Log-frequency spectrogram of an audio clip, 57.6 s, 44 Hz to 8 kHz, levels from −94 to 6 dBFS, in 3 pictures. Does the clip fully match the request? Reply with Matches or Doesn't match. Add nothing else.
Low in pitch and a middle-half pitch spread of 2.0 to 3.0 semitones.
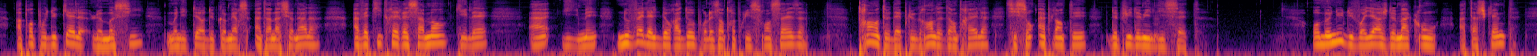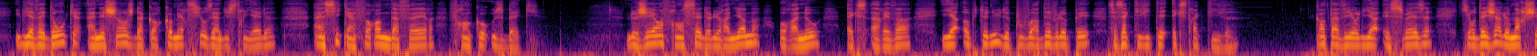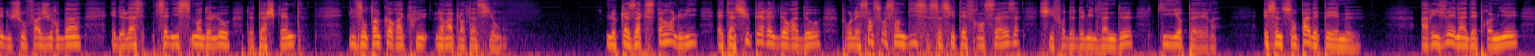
Matches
